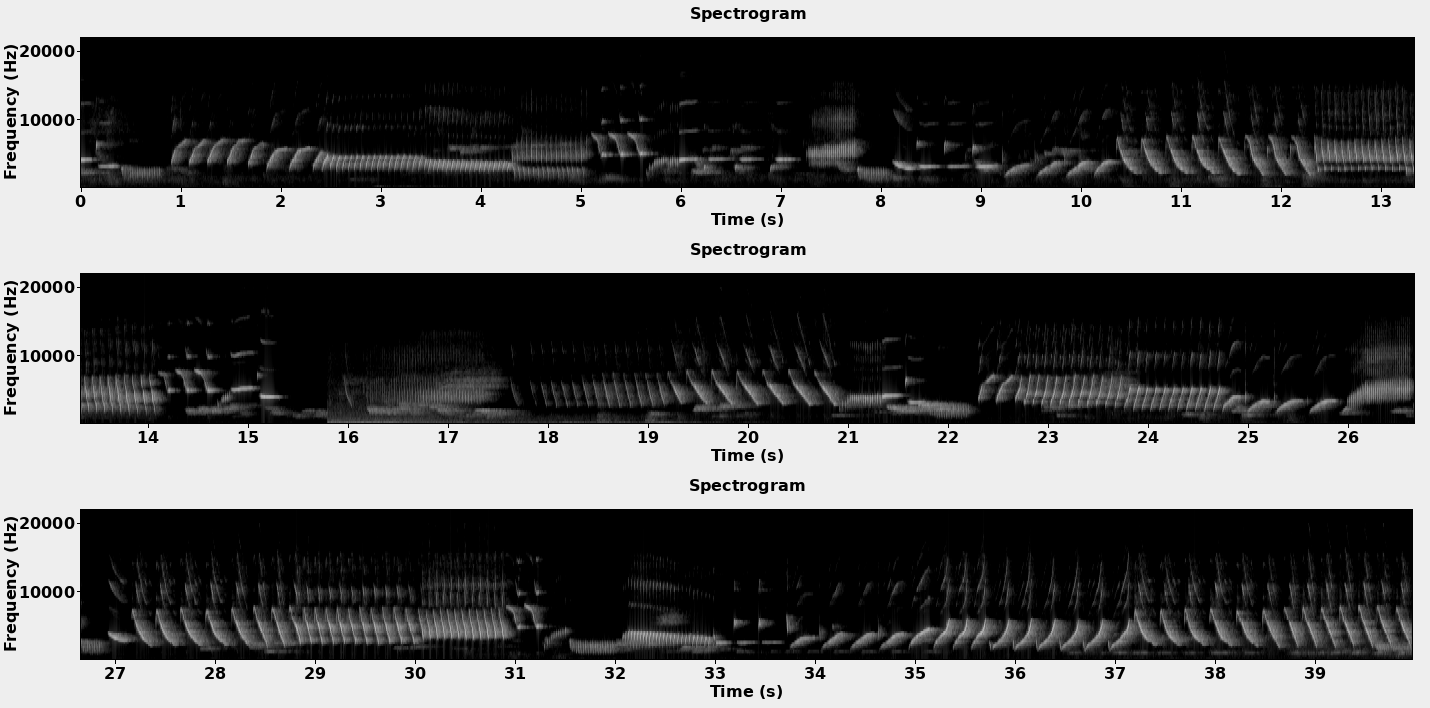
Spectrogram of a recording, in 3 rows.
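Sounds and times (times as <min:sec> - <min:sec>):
low muffled noise: 0:15.8 - 0:19.4.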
